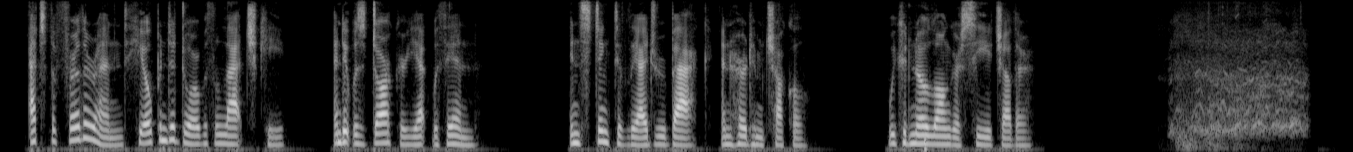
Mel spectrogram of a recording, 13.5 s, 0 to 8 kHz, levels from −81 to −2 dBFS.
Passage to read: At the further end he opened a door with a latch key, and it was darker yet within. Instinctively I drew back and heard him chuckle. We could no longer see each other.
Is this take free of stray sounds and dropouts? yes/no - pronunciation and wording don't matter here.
no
